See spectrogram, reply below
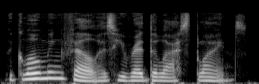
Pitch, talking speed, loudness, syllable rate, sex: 200 Hz, 210 wpm, -17 LUFS, 4.7 syllables/s, female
